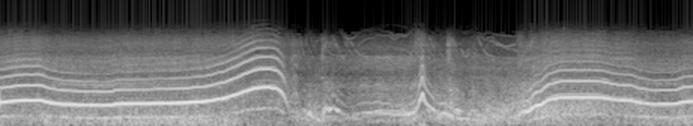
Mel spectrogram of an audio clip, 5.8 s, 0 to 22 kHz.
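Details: This is a quad in flight after two failing ESCs were swapped for DYS 35A units; the earlier vibration noise and low power came from the ESCs, not the iFlight motors. The whine rises and falls smoothly with no rattle or buzzing and sounds healthy.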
